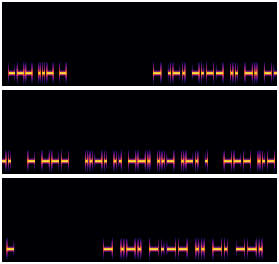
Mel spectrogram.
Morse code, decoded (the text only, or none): OUT TRYING TO FIGURE OUT TRYING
